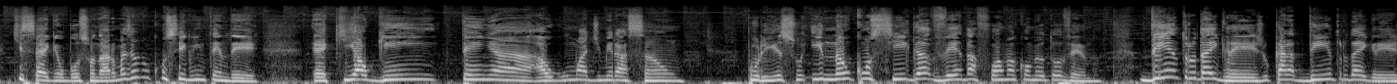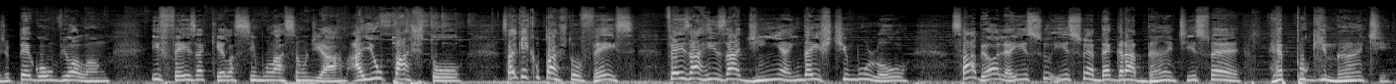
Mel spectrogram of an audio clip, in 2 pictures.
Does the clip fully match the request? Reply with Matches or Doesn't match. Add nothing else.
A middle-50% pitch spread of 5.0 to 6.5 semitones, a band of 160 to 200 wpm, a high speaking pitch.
Doesn't match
